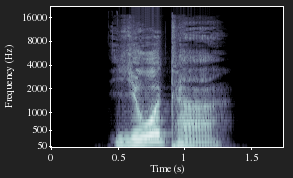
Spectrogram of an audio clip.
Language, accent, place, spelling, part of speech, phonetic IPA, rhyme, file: German, Germany, Berlin, Iota, noun, [ˈjoːta], -oːta, De-Iota.ogg
- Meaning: alternative form of Jota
